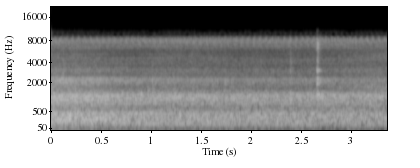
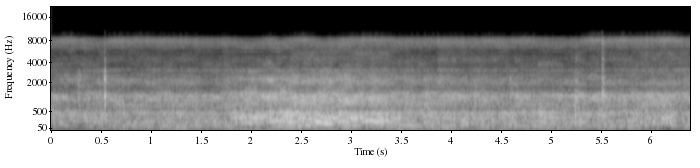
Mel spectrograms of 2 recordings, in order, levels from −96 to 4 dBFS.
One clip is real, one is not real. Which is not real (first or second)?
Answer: second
